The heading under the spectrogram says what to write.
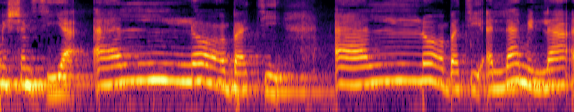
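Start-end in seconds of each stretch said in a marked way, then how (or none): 1.0-2.8 اللعبة slowly with a long held l; doubled lam. Shown as a demonstration. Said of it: "أتى عليه شدة". 3.4-4.8 اللعبة slowly with a long held l; doubled lam. Shown as a demonstration. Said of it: "أتى عليه شدة".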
